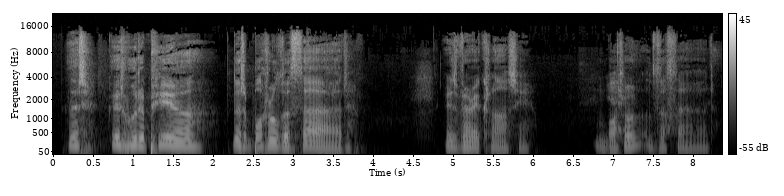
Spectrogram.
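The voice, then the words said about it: Put-on posh British accent. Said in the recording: “in my finest posh British accent”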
